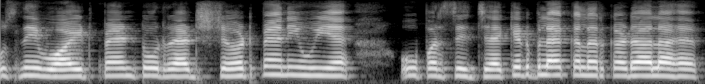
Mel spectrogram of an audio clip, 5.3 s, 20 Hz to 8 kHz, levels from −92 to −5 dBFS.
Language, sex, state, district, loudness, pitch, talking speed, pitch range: Hindi, female, Haryana, Jhajjar, -16 LUFS, 230 Hz, 190 wpm, 220-235 Hz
